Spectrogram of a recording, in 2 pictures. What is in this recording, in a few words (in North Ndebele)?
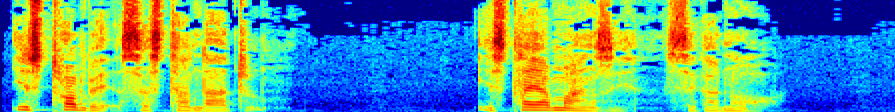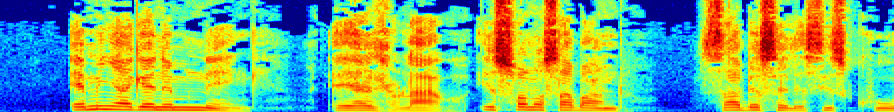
good news ndebele southern, drama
